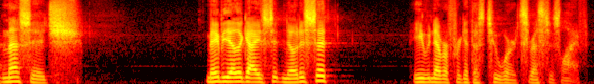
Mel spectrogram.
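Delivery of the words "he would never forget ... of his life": hushed, intimate. Acted. Sermon climax.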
